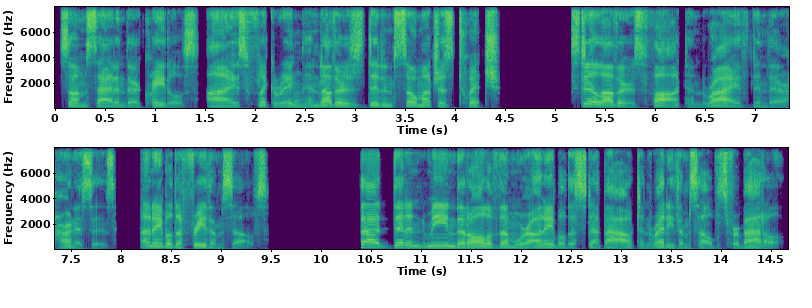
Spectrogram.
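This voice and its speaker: A man reading expressive first-person scripted narration as an audiobook narrator. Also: on the low side, moderate pace, dry recording, studio quality.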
